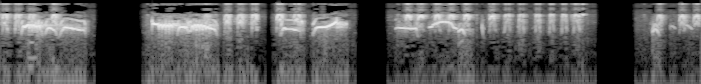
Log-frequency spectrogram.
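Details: A song thrush sings loud, varied phrases about a second long, mixing clear whistles with scratchy, rattling notes, with short pauses between phrases.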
